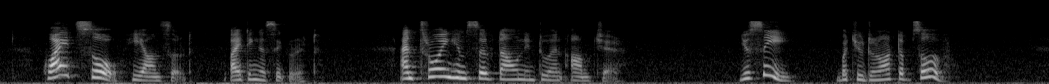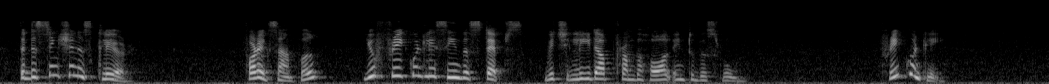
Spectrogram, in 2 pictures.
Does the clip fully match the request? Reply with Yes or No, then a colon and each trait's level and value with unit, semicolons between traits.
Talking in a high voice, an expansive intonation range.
Yes: very high, 260 Hz; wide, 7.7 semitones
